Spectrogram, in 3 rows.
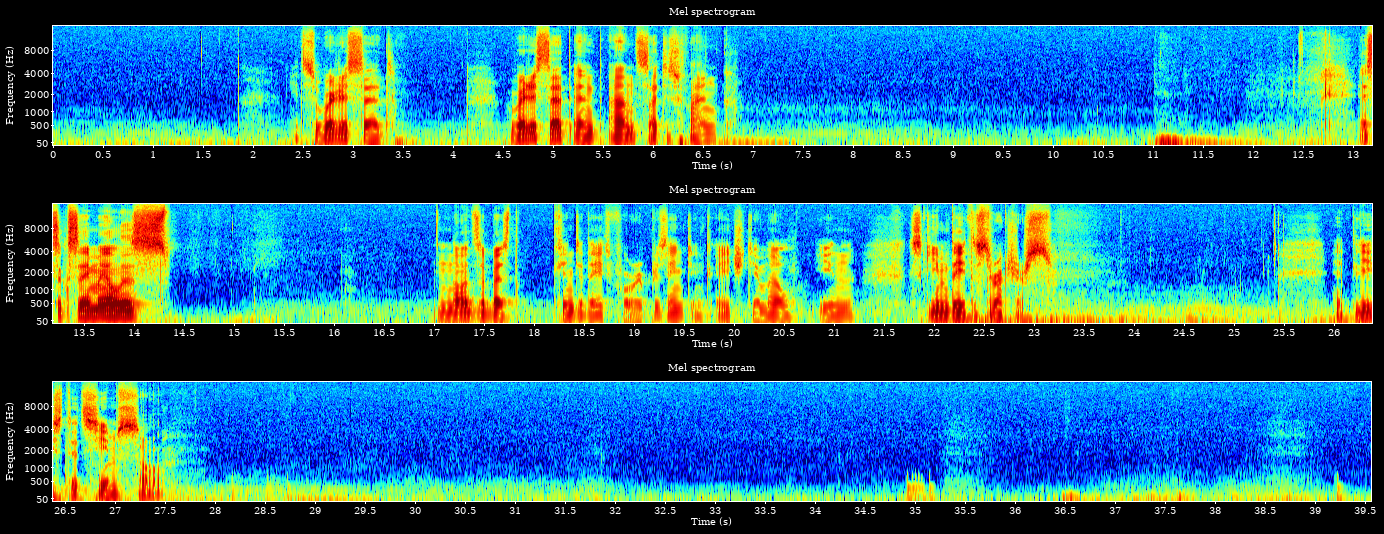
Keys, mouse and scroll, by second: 22.8 ctrl+p, 23.1 ctrl+a, 23.5 ctrl+j, 23.9 ctrl+s.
